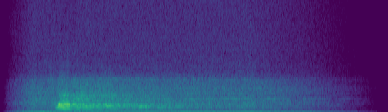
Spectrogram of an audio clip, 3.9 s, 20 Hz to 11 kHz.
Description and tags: Ja Loco 03
New Zealand Ja Class Locomotive coming into, stationed at and leaving Hamilton Station. Homeward bound to Auckland (Glennbrook) after a joint day trip to National Park and back. Recorded in very cold conditions with a sony dictaphone, near 10pm NZST.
